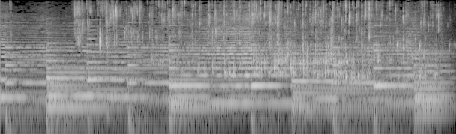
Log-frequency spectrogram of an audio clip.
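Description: Hot tea poured into a glass teacup: a splashing trickle from about a second in until near the end, over slow cello and piano music.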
